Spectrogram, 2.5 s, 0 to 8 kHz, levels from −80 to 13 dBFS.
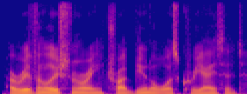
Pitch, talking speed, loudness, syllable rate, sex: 105 Hz, 120 wpm, -18 LUFS, 5.5 syllables/s, male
